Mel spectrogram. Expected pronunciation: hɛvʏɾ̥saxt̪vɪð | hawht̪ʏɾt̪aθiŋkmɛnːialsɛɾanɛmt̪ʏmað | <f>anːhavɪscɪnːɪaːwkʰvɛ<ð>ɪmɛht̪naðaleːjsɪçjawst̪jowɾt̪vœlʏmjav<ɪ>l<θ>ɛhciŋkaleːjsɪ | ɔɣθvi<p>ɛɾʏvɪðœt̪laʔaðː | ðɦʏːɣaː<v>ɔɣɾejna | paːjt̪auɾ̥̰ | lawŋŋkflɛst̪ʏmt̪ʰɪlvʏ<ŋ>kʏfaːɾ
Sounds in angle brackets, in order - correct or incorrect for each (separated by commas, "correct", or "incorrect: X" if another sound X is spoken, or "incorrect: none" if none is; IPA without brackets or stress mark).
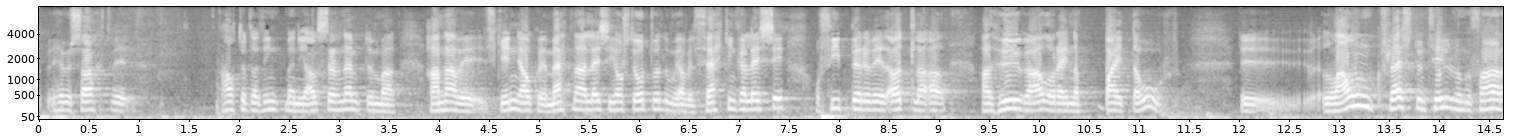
incorrect: h, correct, correct, correct, correct, incorrect: ð, correct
